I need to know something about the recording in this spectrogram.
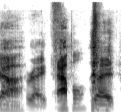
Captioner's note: laughs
